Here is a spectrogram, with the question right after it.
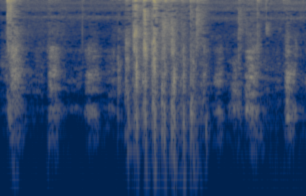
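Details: Pet Labrador Retriever named Golden, from the village of Kalsuli, frightened after dad picked up a stick: quick breathy panting, a few spaced puffs and then a rapid run of short rhythmic breaths.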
